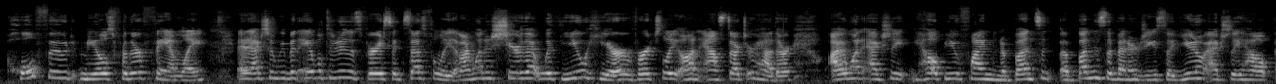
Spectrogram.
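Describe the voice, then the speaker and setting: Bright-voiced upbeat woman host. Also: a little high. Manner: upbeat, chatty, stumbles while reading comments. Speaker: wellness clinic doctor hosting live stream. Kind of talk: casual live-stream talk to viewers. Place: at home.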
